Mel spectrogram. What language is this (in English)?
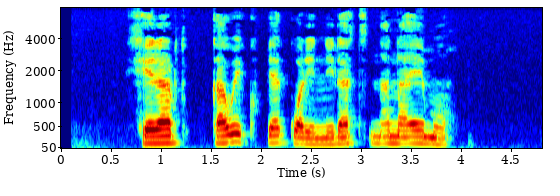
Western Highland Purepecha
